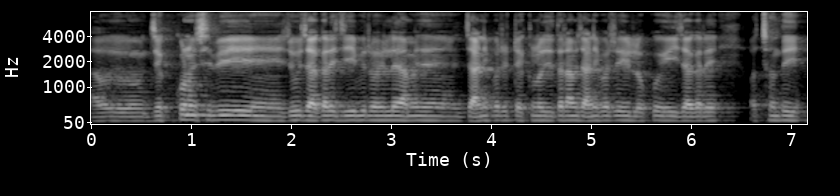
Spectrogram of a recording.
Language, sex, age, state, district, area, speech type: Odia, male, 30-45, Odisha, Dhenkanal, rural, spontaneous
